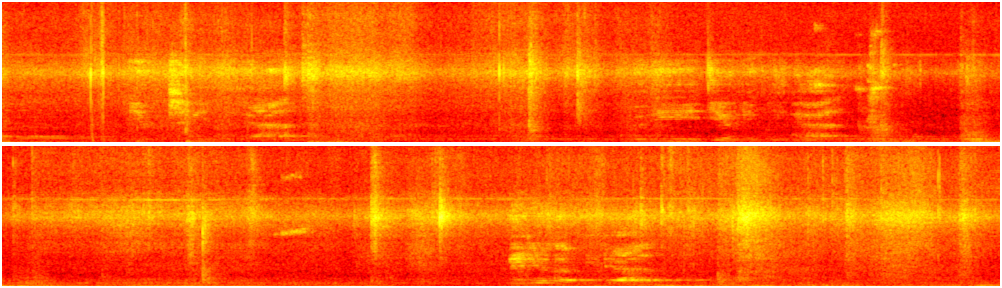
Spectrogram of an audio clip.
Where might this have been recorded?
in an elevator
